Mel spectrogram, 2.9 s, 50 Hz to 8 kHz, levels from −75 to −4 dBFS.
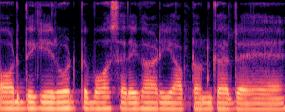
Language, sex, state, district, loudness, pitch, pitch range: Hindi, male, Chandigarh, Chandigarh, -15 LUFS, 115 Hz, 110-115 Hz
